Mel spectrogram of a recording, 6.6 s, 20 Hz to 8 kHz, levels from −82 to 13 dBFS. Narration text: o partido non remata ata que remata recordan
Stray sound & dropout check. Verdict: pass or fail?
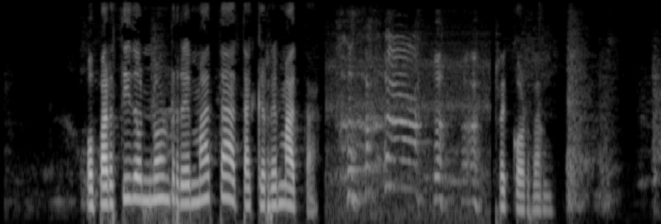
fail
